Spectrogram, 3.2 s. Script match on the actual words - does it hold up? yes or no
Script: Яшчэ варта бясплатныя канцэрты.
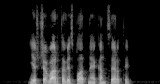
yes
